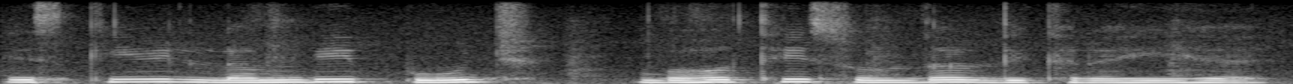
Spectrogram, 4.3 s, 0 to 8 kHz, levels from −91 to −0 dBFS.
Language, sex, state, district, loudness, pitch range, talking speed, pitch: Hindi, female, Jharkhand, Ranchi, -13 LUFS, 190-225 Hz, 110 wpm, 205 Hz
